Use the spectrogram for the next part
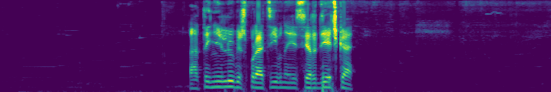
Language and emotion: Russian, angry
